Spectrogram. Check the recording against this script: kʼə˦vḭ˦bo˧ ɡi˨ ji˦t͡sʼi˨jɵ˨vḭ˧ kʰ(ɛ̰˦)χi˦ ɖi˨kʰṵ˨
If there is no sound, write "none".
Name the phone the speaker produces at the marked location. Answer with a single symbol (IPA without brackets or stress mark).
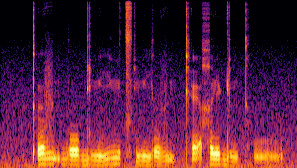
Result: ɛ̰˦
